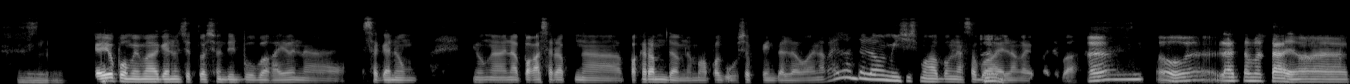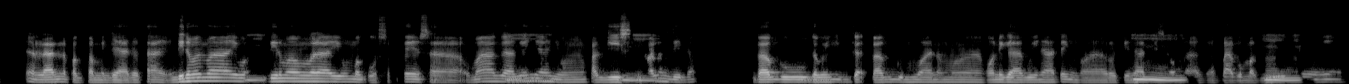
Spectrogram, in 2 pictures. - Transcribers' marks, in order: other background noise
- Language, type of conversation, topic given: Filipino, unstructured, Ano ang ginagawa mo tuwing umaga para magising nang maayos?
